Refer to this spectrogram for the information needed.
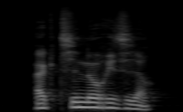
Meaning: actinorhizal
- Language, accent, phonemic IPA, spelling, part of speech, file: French, France, /ak.ti.nɔ.ʁi.zjɛ̃/, actinorhizien, adjective, LL-Q150 (fra)-actinorhizien.wav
